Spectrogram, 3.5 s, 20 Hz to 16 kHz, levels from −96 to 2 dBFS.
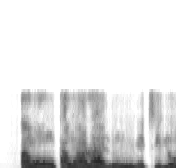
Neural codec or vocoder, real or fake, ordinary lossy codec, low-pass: codec, 16 kHz, 1 kbps, FreqCodec, smaller model; fake; none; 7.2 kHz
